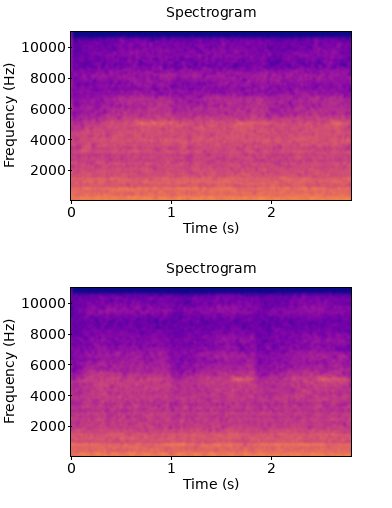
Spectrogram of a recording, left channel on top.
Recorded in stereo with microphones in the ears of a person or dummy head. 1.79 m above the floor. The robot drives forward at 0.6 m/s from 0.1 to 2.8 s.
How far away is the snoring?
No snoring in this recording.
